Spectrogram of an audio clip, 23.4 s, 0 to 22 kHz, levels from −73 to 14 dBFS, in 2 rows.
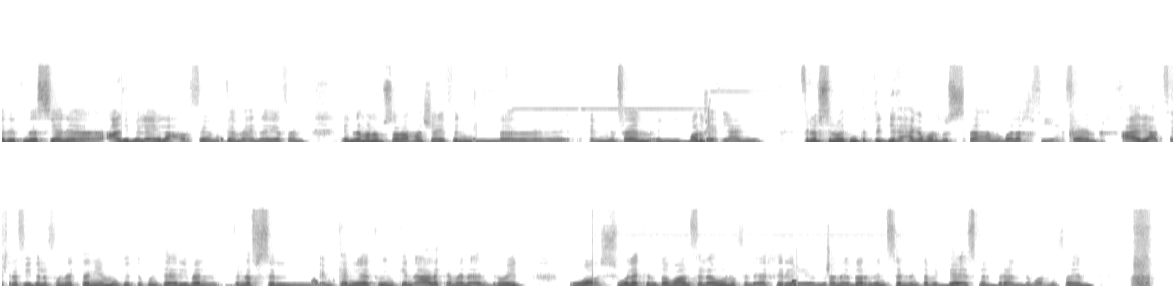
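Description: A speech clip with two kinds of fault. Five abrupt jumps cut into the speech at 1.20, 2.92, 9.61, 17.62 and 19.98 s. Each comes with no gap of silence, and the speech simply lands further along. The jumps at 1.20, 2.92 and 19.98 s skip roughly a tenth of a second. Those at 9.61 and 17.62 s skip roughly a third of a second. This is likely a dropped buffer (overrun): the hardware overwrote audio before the software collected it, and the two sides were joined. Five short squawks or blips are damaged data in a compressed stream. They fall at 2.13–2.21, 4.66–4.75, 6.99–7.09, 14.77–14.87 and 19.58–19.68 s. Each lasts under a tenth of a second. Corrupt bytes made the decoder misread frames and lose sync. It then hunted for the next valid frame header.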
